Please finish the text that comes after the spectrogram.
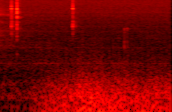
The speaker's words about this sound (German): Ja, hier ist ein kleines Feuerchen.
